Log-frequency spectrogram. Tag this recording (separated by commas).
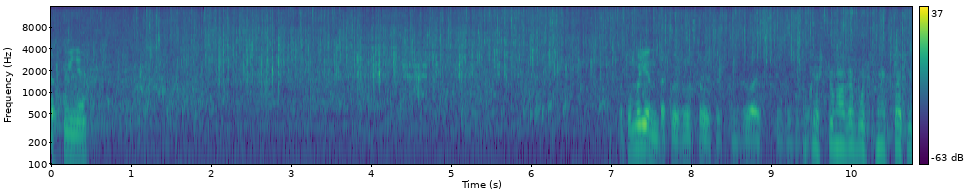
Water, Water tap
